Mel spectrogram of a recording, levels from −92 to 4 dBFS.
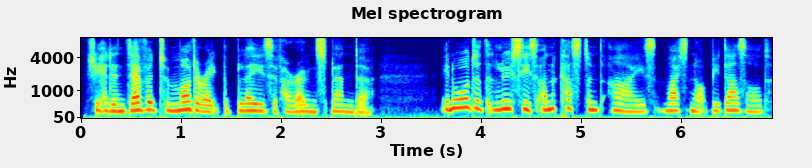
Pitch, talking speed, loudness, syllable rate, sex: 220 Hz, 180 wpm, -19 LUFS, 5.9 syllables/s, female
